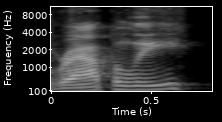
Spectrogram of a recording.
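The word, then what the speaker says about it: Rappleye: We're going to meet Neil Rappley, which apparently is how you pronounce it.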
